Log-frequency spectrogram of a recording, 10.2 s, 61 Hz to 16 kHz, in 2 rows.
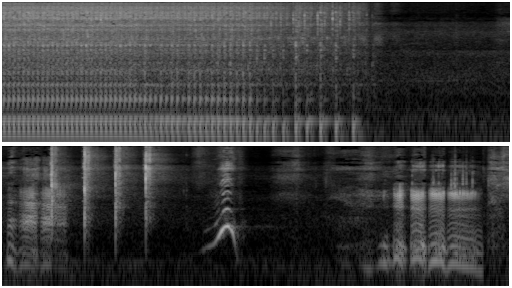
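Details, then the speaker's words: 1985 Honda XR80R, long unrun, started with a squirt of fuel: small single fires and holds a steady rapid putter for about three seconds then dies away; normal running. "will it run yes it will oh my God"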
